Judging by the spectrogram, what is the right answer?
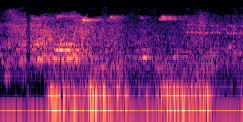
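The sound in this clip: A basketball is dribbled during a high school game between Pisgah and East Henderson, a run of dull, low thumps under steady crowd murmur and shuffling.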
